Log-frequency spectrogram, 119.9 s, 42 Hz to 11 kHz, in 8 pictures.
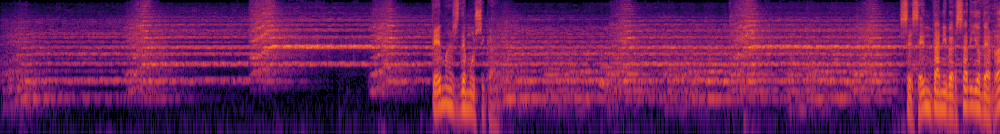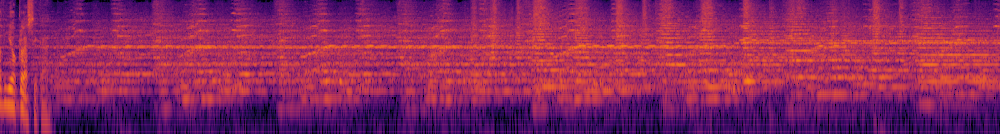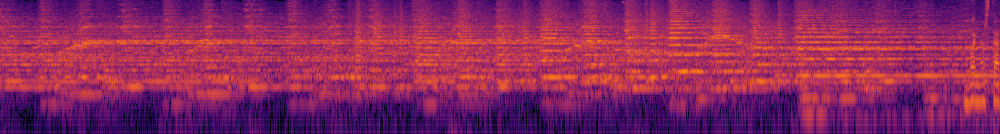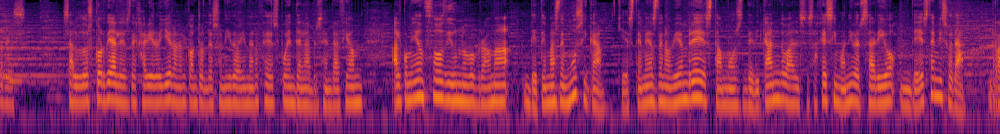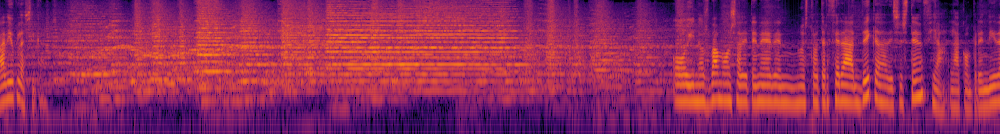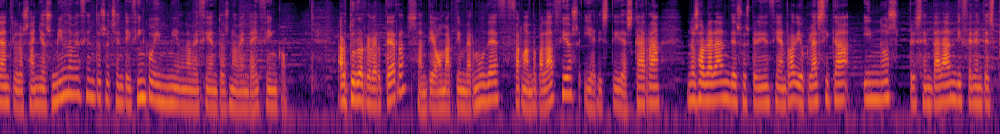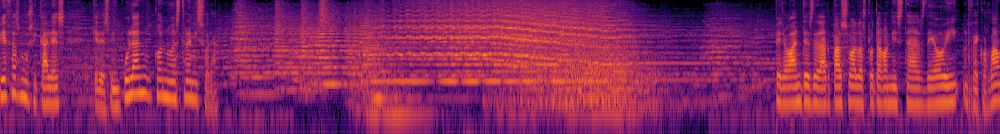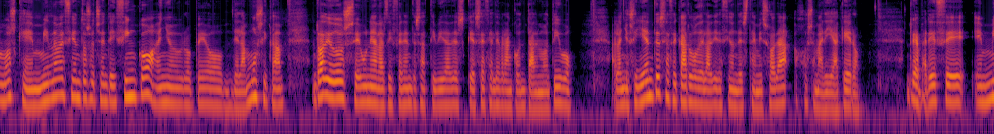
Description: Careta del programa, espai dedicat als 60 anys de Radio Clásica, la dècada de 1985 a 1995
Gènere radiofònic Musical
